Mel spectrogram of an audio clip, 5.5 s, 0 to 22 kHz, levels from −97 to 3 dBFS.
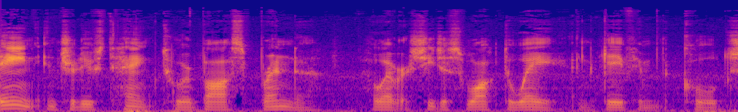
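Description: Nothing in the signal points to a technical fault at any point.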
